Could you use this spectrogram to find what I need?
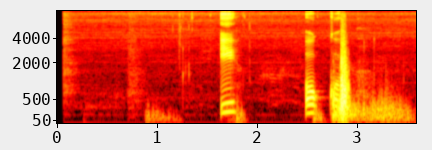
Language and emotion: Russian, neutral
